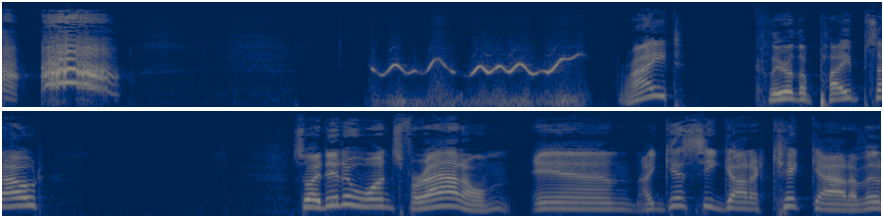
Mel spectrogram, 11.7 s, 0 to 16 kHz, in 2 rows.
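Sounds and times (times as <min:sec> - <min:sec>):
person mimicking a bird with a loud harsh caw: 0:00.0 - 0:00.9
person mimicking a bird with a warbling wavering whistle: 0:02.4 - 0:03.9
speech: 0:04.2 - 0:06.2, 0:07.8 - 0:11.7.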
